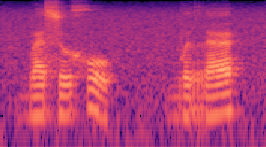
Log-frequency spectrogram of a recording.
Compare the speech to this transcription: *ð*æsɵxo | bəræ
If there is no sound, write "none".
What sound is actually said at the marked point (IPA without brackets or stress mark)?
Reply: b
